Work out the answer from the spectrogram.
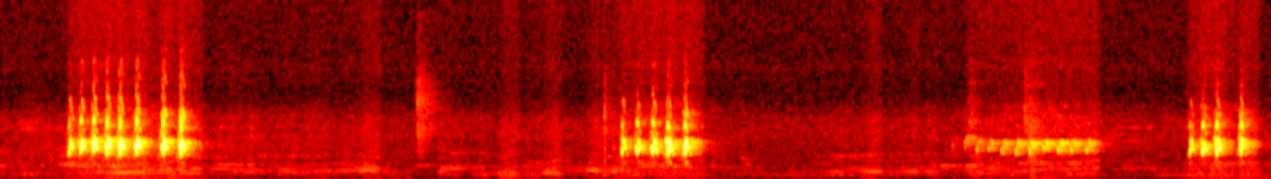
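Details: Young yellow-vented bulbul, six months old, learning ropel and garuda sounds: repeated bursts of fast bubbly chattering notes, with a softer sustained buzzy phrase between them and quiet gaps.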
